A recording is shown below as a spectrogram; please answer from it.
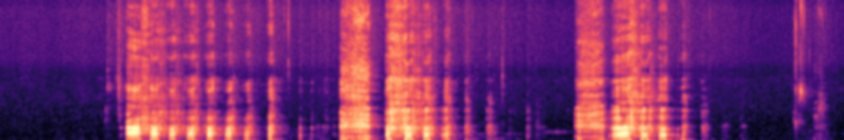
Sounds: Laughter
